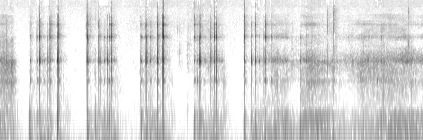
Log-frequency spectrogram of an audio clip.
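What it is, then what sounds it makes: Wood slice coaster. Long acrylic nails on both hands tap and scratch a solid, palm-sized, flat round slice of light-coloured wood used as a coaster, held over a fluffy microphone. Quick clusters of crisp, clicky nail taps with a faint bright ring come in irregular bursts. Then they give way, after about four seconds, to a steady, rough scratching hiss.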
